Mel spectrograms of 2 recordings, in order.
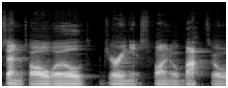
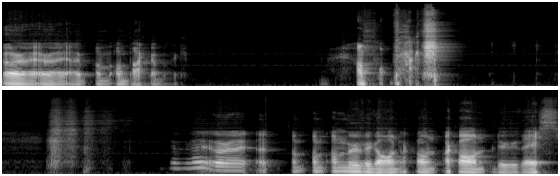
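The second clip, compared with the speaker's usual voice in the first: talking through bursts of laughter, giggly and swooping. On the third take of a recording, unable to stop laughing, laughing while talking. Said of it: "I cannot get through it without bursting out in laughter".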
